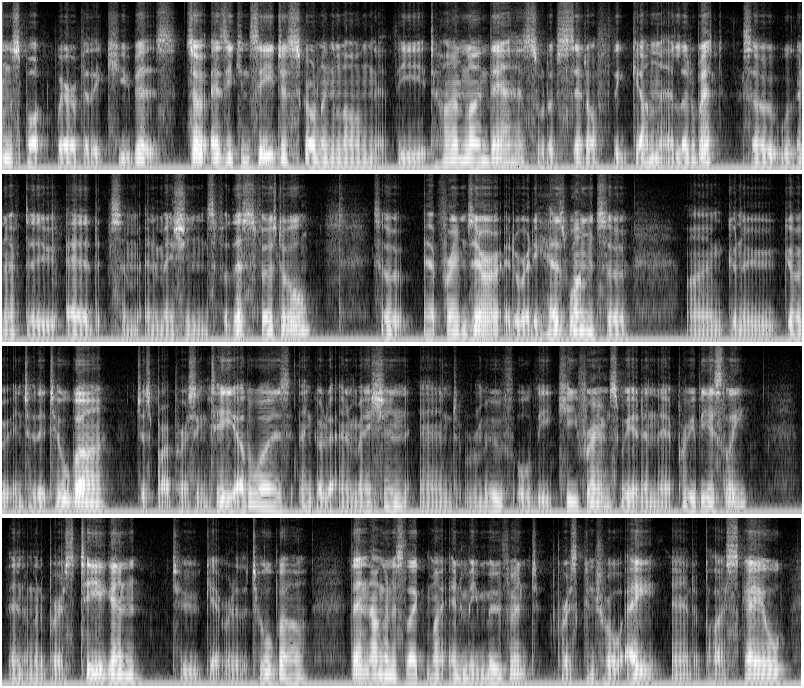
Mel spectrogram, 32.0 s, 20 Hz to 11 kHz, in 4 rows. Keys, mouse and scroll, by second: 4.5 click, 6.3 middle click, 7.3-9.2 middle drag, 12.5-14.4 middle drag, 17.7-19.0 middle drag, 22.0-24.6 middle drag, 24.6 t, 26.2 middle click, 28.8 middle click, 29.8 ctrl+a.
